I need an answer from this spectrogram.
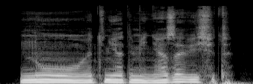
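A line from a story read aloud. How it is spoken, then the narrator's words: Drawling. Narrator (Russian): протянул тот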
